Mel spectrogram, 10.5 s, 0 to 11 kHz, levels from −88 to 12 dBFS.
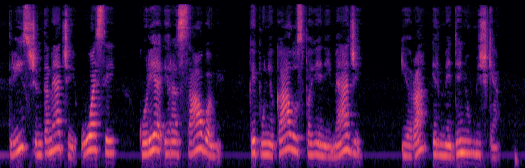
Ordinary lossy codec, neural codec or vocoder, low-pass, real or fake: AAC, 48 kbps; none; 9.9 kHz; real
